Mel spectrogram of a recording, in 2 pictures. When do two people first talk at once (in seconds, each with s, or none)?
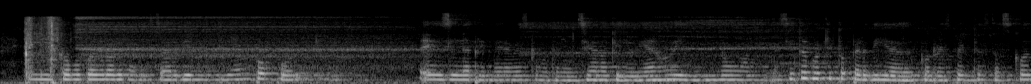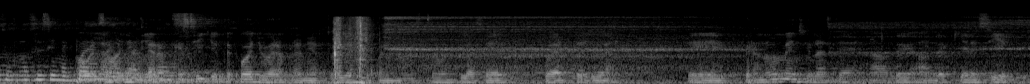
11.0 s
